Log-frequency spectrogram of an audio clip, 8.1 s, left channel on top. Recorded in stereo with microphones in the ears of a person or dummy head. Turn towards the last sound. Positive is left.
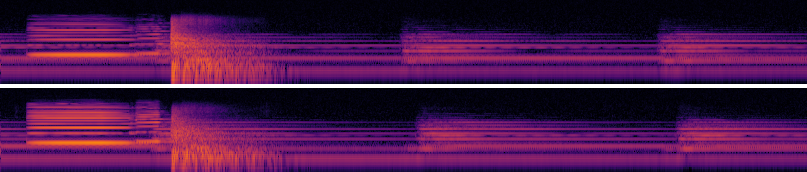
turn(degrees=65)  # may be behind; listen again after turning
